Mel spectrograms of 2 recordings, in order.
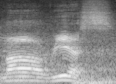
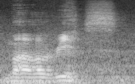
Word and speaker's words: Marius: Three syllables. Marius. Not Marius. Marius.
